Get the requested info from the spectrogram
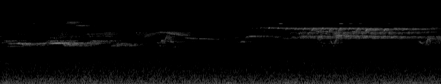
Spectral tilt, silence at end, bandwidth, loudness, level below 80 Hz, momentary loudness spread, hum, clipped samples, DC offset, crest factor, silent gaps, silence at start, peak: -2 dB/octave; 0 s; 11 kHz; -43 LUFS; -62 dBFS; 15 LU; none; under 0.1%; under 0.1%; 18 dB; none; 0 s; -28 dBFS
